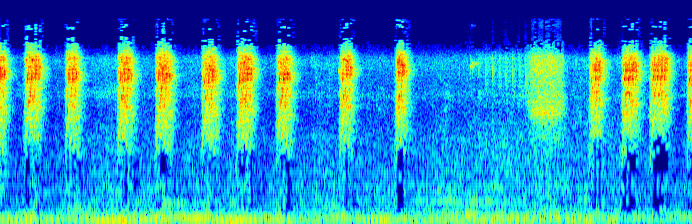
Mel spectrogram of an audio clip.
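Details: Bearded bulbul, a lively singer used as a model for training other birds: loud, harsh, buzzy high bursts repeated about every half second, with a brief noisy break midway and faint low hum beneath.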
